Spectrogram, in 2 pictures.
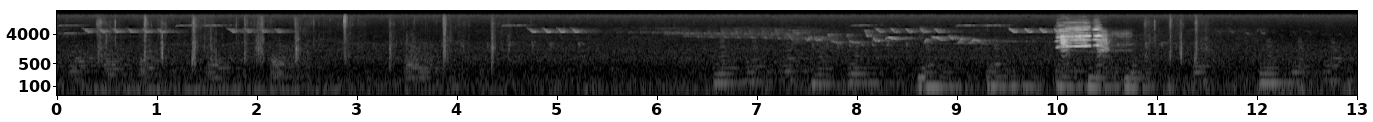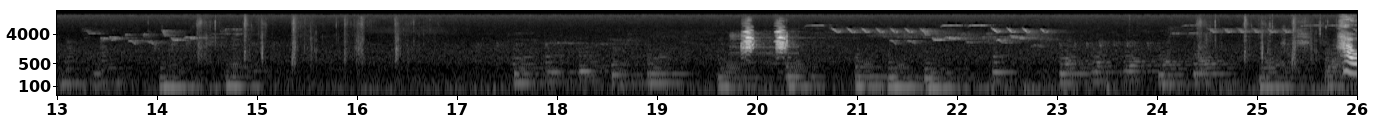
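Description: A winged dinosaur's squawking call, heard twice about ten seconds apart and once more, louder, at the very end, over soft background music with low stepped notes and faint bird chirps.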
